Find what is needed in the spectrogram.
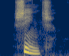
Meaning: there is no …… either, he/she/it is not …… either, not have …… either
- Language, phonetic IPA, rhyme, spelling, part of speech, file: Hungarian, [ˈʃint͡ʃ], -int͡ʃ, sincs, verb, Hu-sincs.ogg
